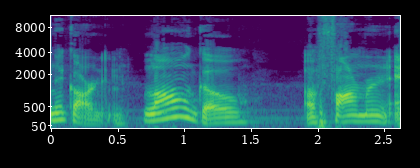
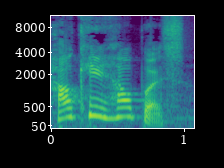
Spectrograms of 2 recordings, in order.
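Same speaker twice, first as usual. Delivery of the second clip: high doubtful question; 13 semitones higher than usual. A narrator's reading. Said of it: "said the farmer and his wife".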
